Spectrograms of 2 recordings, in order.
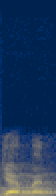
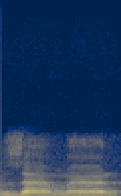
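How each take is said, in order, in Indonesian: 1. Kata ini diawali dengan bunyi j. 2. Kata ini diawali dengan bunyi z. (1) "Bahkan terkadang ustaznya ngomong zaman" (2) "zaman pakai z"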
